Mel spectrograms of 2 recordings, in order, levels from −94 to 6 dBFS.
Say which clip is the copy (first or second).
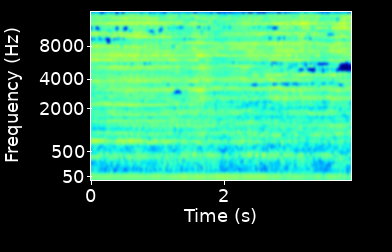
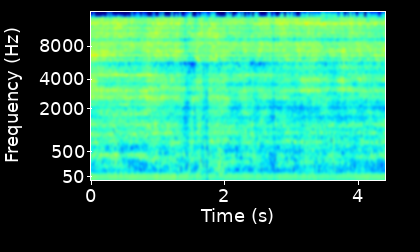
second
